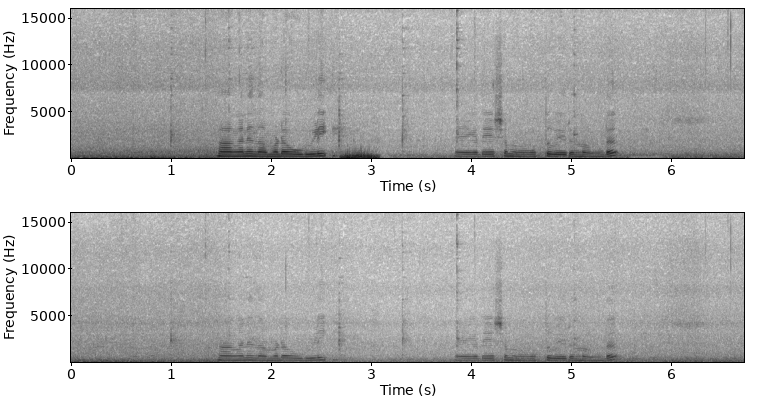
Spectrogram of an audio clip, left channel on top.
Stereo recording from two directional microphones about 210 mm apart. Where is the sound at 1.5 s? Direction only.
35° left (ahead or behind).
